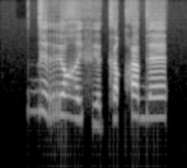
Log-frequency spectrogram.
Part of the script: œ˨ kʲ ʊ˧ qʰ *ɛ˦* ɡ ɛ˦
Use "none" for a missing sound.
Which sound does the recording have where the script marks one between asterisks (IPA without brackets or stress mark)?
ʏ˦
